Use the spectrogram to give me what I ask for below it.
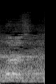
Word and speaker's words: درست: هكذا باللغة الكردية والفارسية يهجون دام دال ضمة وراء ضمة وسين ساكن وتاء موقوف درست، لا يقول درستن، كل يعني كلمة ينبغي أن تطلق على نطقهم إلا إذا كان العرب غيروه ببعض الكلمات وعربوه.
